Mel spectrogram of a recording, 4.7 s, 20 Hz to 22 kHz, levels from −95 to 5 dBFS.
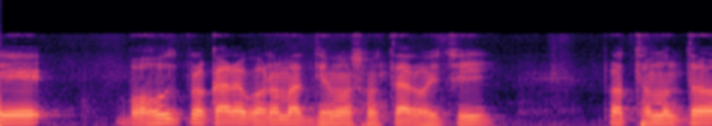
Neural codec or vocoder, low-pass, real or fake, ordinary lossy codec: none; 7.2 kHz; real; none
